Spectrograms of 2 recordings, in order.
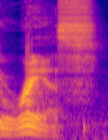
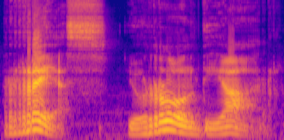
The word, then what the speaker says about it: Reyes: by my father you know how to properly pronounce certain words you know like in his case you don't say Reyes you say Reyes you know that's how you properly say his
